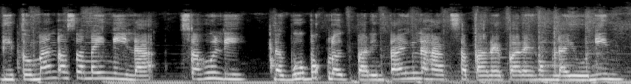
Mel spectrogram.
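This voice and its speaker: A woman's voice: a little high, fairly even intonation, normal speed, a bit bright, close to an everyday voice. A woman playing a supportive, idealistic daughter in a radio drama. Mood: earnest. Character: supportive, idealistic daughter pledging to protect nature. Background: music.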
